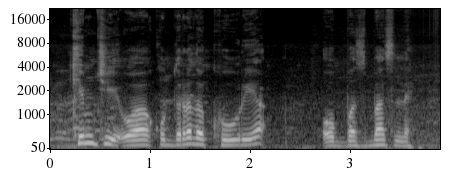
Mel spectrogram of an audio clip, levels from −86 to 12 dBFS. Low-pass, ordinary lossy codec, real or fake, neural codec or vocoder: none; none; real; none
